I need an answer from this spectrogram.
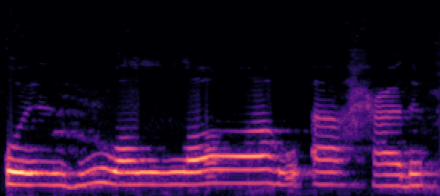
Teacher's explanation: ہاں پر ضمہ ہے، ہونٹوں کو مکمل گول کریں گے اور ہاں کا مخرج ہے اقصی الحلق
